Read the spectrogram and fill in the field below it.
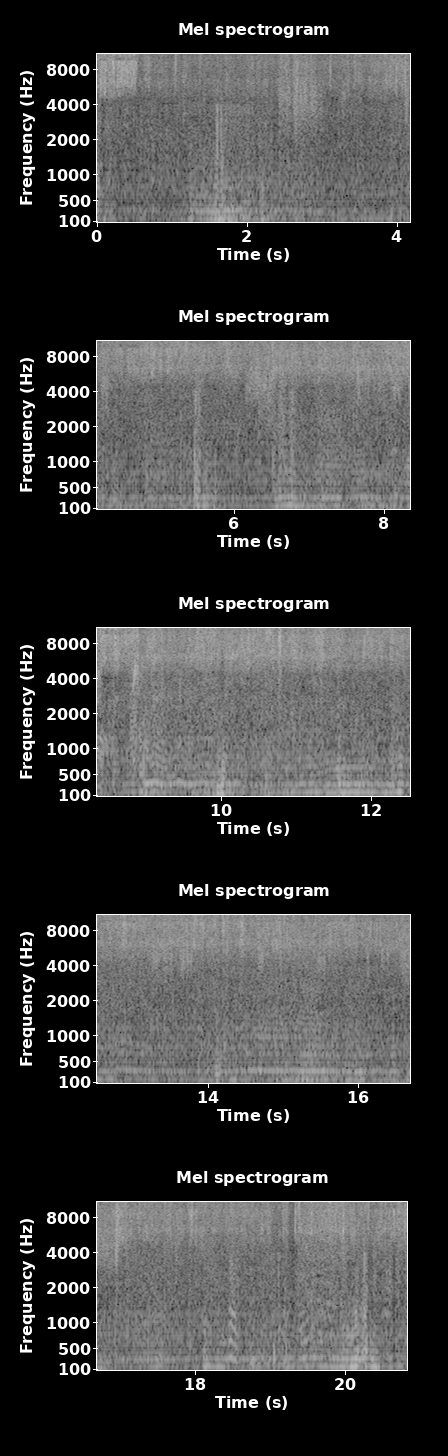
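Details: Wild bees swarming a giant mountain beehive as a honey hunter harvests it at height; continuous dense low buzzing hum with wavering pitch, punctuated by knocks and rustling from the work.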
